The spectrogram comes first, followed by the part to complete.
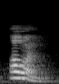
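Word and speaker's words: oven: Next, ओवन यानी चूल्हा वगैरह जिसमें आप रखते हैं, ओवन, ओवन नहीं है, ओवन। इधर उर्दू भी देखें, ओवन, अवन। असल करेक्ट प्रोनाउंसिएशन है अवन, अवन।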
